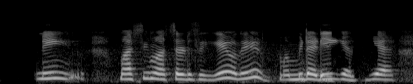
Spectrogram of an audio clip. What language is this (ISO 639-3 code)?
pan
